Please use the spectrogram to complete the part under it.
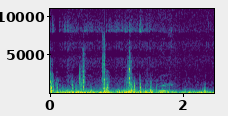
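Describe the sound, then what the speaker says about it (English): Strong wind roars and buffets the microphone continuously in a mountain gap on the Appalachian Trail, loud and close, with gusty rumbling throughout. "Got windy again here in this gap."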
